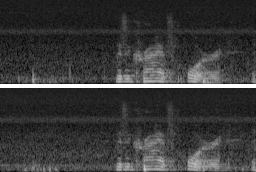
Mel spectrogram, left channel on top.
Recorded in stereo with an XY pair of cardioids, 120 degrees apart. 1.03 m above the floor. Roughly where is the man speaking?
Ahead.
